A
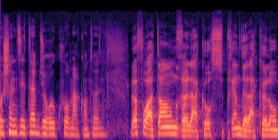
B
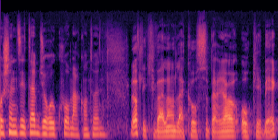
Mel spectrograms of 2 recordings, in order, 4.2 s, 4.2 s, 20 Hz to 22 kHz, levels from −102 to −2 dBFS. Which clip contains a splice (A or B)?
B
